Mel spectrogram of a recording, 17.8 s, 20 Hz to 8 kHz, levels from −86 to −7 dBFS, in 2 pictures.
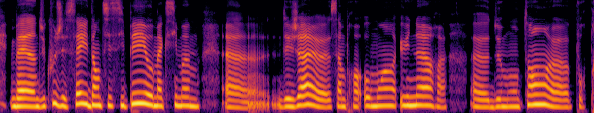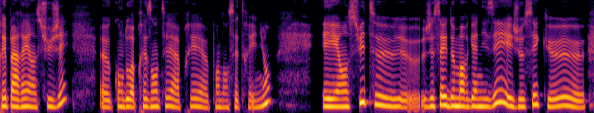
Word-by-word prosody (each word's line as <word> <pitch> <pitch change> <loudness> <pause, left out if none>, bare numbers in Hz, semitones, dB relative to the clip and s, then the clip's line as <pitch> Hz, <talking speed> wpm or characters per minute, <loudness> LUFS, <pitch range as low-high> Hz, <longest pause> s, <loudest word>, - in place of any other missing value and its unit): Ben, 210 -1 +5
du 200 +1 -1
coup, 285 +6 -1
j'essaye 235 +5 +2
d'anticiper 235 +4 +2
au 250 - +5
maximum. 220 -1 0 0.4
Heu, 175 -4 -2 0.4
déjà, 210 -1 +2
heu, - - -4
ça 205 +2 -5
me 200 - 0
prend 195 0 -5
au 220 -1 0
moins 220 0 +1
1 230 0 +3
heure, 225 -7 0 0.4
heu, 190 -2 -2
de 185 +2 -3
mon 195 0 -2
temps, 250 +1 +3
heu, 185 -2 -1
pour 195 -2 -11
préparer 205 -1 +1
un 190 -2 -1
sujet, 245 - -3 0.5
heu, 180 -2 -2
qu'on 200 -1 -4
doit 195 -2 +1
présenter 200 +2 -3
après 195 +1 -5
pendant 180 -1 -7
cette 185 +1 -8
réunion 230 - -3 0.8
et 200 -1 +4
ensuite, 270 +10 0
heu, 205 -6 0
j'essaye 210 +4 +2
de 220 - +2
m'organiser 210 +6 +2
et 205 - +3
je 195 +1 -1
sais 255 +7 -2
que, 205 -4 -1
heu - - -9
205 Hz, 150 wpm, -21 LUFS, 195-230 Hz, 0.8 s, Ben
